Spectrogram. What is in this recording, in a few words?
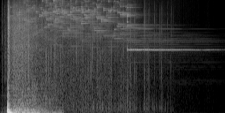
Lantern Spark; The Princess and the Frog; wii windows; Hub Mansion; Twitch Escape; Lantern Sparkle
